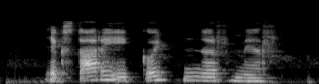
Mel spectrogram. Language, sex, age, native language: Icelandic, female, 30-39, Icelandic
